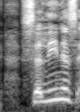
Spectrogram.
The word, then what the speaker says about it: Salinas: S-A-L-I-N-A-S. – Yes. – How do you... Salinas, it's Salinas, right? That's how they say it in California.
